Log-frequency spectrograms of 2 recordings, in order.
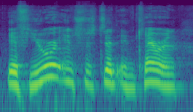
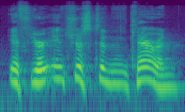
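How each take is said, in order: First: The word 'in' is said fully and clearly. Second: The word 'in' is reduced to a short 'mm'. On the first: "Standard English, watch my mouth" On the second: "we pronounce it mm"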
